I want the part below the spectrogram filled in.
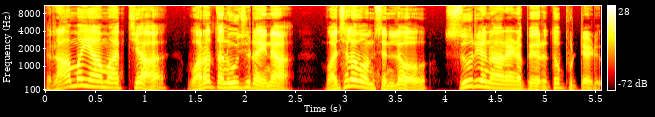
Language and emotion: Telugu, neutral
